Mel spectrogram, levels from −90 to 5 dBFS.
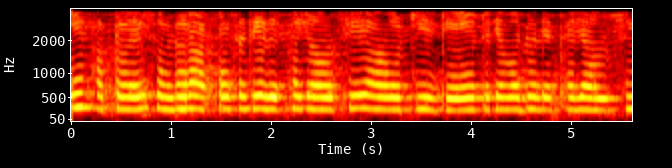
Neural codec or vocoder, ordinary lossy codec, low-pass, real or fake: codec, 44.1 kHz, 1.7 kbps, Pupu-Codec; none; 3.6 kHz; fake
